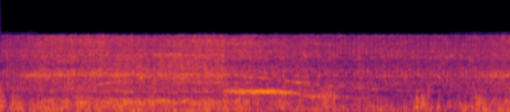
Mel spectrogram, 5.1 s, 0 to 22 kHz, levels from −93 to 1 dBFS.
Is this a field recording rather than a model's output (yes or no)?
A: no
